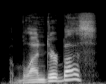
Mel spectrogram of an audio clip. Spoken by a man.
Yes: male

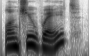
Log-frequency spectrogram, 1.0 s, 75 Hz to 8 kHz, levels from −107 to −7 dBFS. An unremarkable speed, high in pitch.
No: average, 180 wpm; medium, 175 Hz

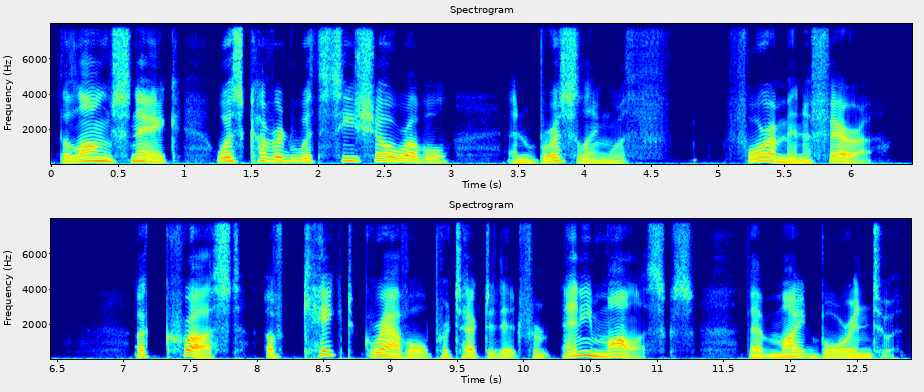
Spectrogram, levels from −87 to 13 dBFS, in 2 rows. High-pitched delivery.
No: medium, 145 Hz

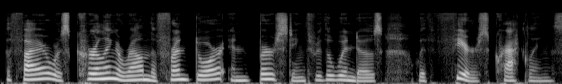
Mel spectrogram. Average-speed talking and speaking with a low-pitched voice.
No: average, 170 wpm; high, 200 Hz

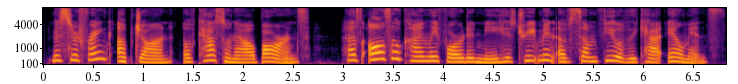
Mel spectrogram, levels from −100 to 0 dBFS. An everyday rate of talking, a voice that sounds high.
Yes: average, 175 wpm; high, 245 Hz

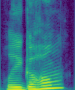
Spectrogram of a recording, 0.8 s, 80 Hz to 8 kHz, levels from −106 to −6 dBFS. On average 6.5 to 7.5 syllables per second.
Yes: 6.7 syllables/s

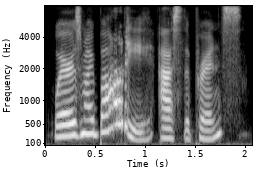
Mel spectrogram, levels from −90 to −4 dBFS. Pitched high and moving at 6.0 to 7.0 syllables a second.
Yes: very high, 255 Hz; 6.1 syllables/s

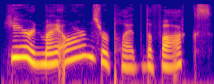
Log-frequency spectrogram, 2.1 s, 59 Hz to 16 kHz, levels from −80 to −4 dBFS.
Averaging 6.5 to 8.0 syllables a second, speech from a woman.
No: 4.4 syllables/s; female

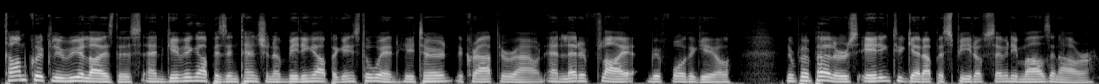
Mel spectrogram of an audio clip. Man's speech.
Yes: male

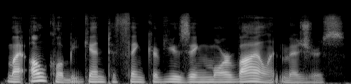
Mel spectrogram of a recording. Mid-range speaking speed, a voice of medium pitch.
No: average, 170 wpm; low, 115 Hz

